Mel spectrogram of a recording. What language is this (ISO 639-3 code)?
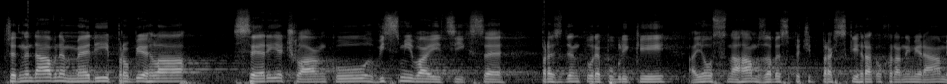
ces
